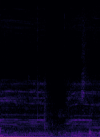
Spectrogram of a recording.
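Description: Smart Lifter LM electric boot hoist's motor running steadily as it winches a folding wheelchair up off the ground.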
